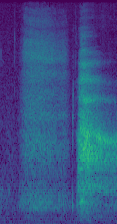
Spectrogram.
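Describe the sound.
A deep sniff taken to breathe in the smell of a freshly cut loaf of plain bread sprinkled with coarse salt: two long, airy breaths, the second louder and harsher, with no talking.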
